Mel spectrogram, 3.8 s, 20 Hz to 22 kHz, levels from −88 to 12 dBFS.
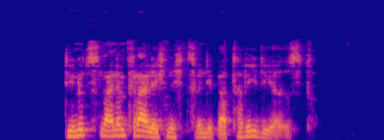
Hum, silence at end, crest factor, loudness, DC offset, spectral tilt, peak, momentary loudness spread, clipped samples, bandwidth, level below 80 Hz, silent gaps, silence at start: none; 0.75 s; 18 dB; -18 LUFS; under 0.1%; -7 dB/octave; 0 dBFS; 13 LU; under 0.1%; 7 kHz; -56 dBFS; none; 0.65 s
